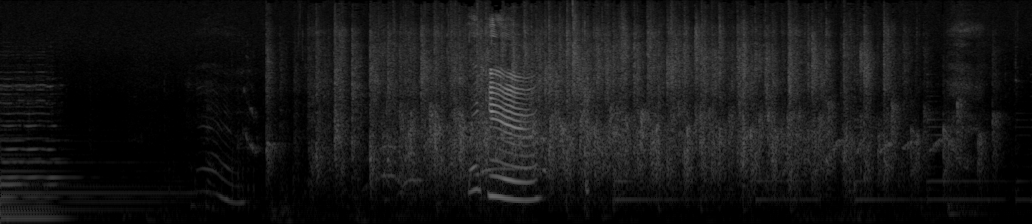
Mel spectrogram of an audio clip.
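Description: The final chord of an acoustic string band (guitar, mandolin, upright bass) rings out and fades within the first second. Then a small group claps and whoops, with two short calls about two and five seconds in, and a single steady note is held under it in the last few seconds.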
